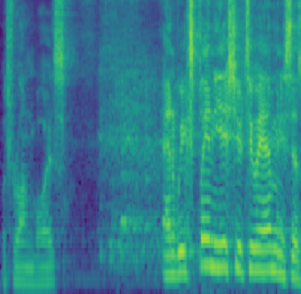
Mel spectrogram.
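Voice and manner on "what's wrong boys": put-on very low, deep, hushed, soft Southern accent. Retelling a stranger walking back to the group's broken-down van, in a deep southern voice. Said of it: "in a really like deep southern voice".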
